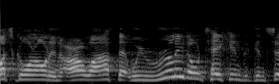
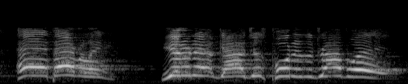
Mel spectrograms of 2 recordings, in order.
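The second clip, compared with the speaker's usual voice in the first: very high, shrill, raised yell, acted out; 9 semitones higher, 5 dB louder than usual. Retelling how dad yelled across the house to mom: imitating a yell. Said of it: "he yells back at my mom".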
